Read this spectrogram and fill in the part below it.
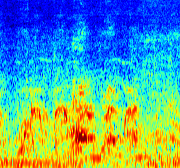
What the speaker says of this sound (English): these dogs, I don't know what it is.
